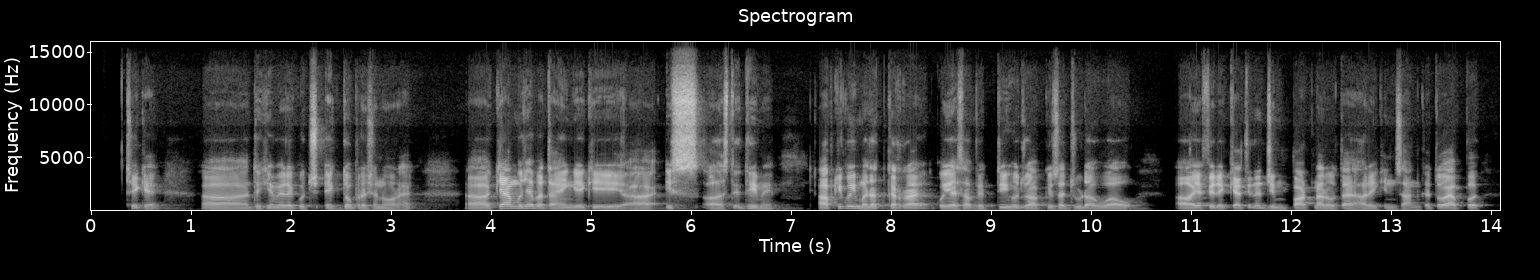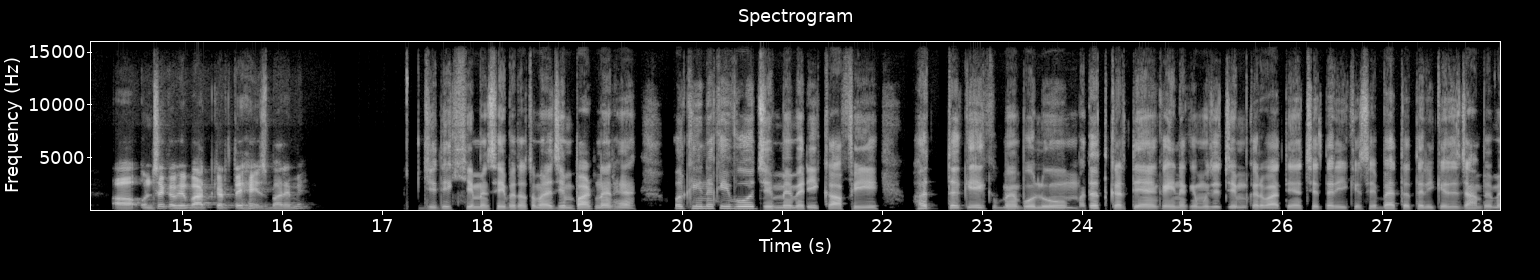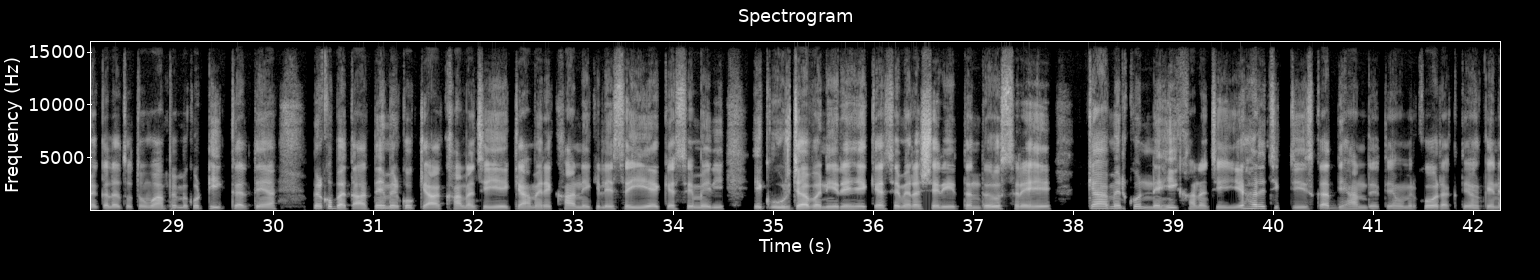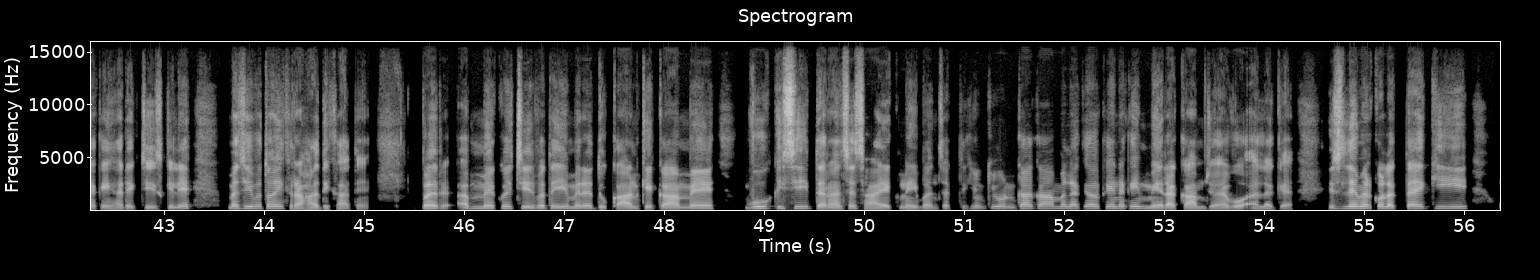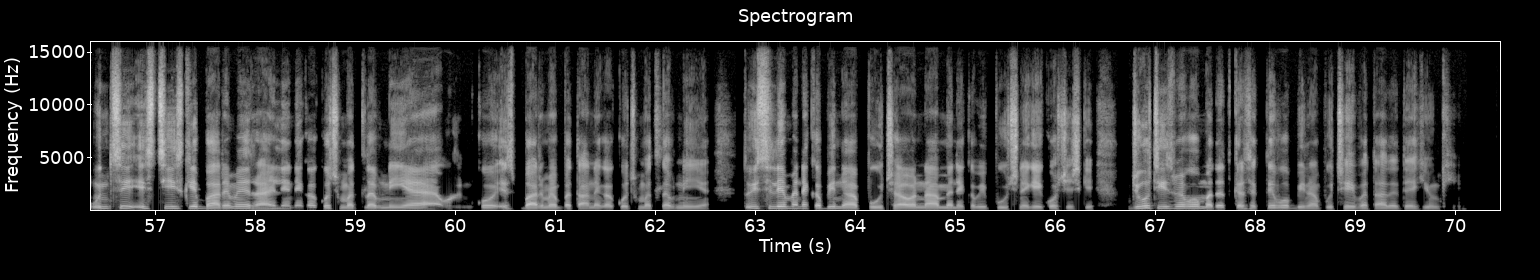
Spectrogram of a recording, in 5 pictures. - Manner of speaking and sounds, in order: tapping; in English: "पार्टनर"; in English: "पार्टनर"
- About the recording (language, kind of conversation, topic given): Hindi, advice, दिनचर्या में अचानक बदलाव को बेहतर तरीके से कैसे संभालूँ?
